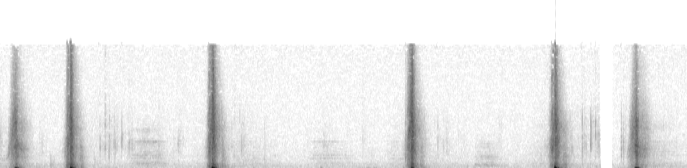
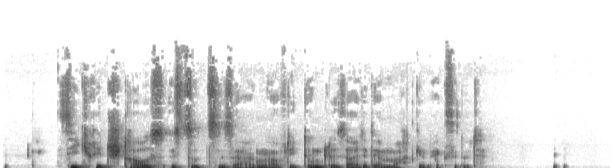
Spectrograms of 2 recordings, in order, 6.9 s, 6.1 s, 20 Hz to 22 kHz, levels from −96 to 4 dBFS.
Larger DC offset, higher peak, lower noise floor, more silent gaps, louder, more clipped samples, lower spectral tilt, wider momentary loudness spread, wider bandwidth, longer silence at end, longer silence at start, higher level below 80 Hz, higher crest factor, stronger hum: neither; first, 0 dBFS vs -4 dBFS; second, -73 dBFS vs -80 dBFS; first, 6.02-6.11 s vs none; about the same, -25 LUFS vs -24 LUFS; neither; about the same, -4.5 dB/octave vs -5 dB/octave; about the same, 16 LU vs 16 LU; about the same, 16.5 kHz vs 16 kHz; about the same, 0.45 s vs 0.55 s; second, 0.1 s vs 0.6 s; first, -30 dBFS vs -44 dBFS; first, 28 dB vs 20 dB; neither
